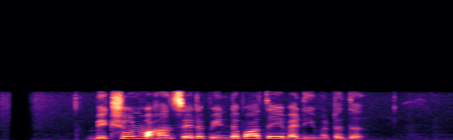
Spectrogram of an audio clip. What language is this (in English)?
Sinhala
